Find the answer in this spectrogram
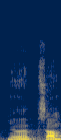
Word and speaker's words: psalm: तो इसी तरीके से अगर आप देखें यहाँ पर साम में P साइलेंट है, साम बोलते हैं जो प्रेयर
